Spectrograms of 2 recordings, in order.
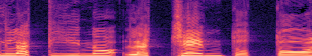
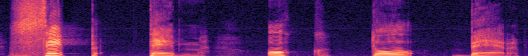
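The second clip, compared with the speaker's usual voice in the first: septem, october broken between the consonants; sep, tem; split into syllables; 4 semitones lower, much slower than usual. Shown as a demonstration. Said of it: "l'ultima consonante appartiene alla sillaba seguente".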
